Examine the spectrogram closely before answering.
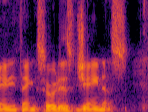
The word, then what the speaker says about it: Janus: Well, I would like to tell you that he's a gentleman because we pronounced it wrong 15 times. And he didn't say anything. So it is Janus. Janus.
